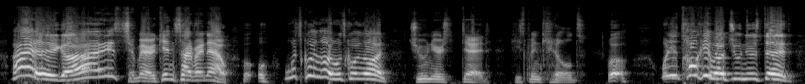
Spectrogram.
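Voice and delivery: high, loud cheerful chef. Acted. Chef arriving and greeting the guys in a high, loud voice. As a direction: squeak it out brightly.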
